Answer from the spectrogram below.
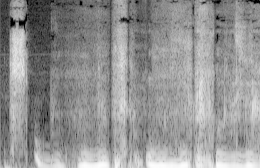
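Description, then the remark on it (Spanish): A short burst of beatboxing by a beatbox contest winner: sharp breathy snare-like hits alternate with a repeating low, wobbling hummed bass line in a steady rhythm, loud and with no talking over it. “Porque ese es un beatbox, dice.”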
